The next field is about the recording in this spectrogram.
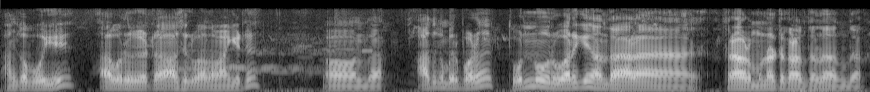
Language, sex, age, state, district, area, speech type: Tamil, male, 60+, Tamil Nadu, Namakkal, rural, spontaneous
